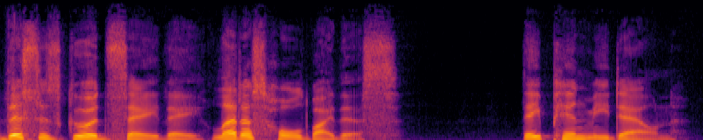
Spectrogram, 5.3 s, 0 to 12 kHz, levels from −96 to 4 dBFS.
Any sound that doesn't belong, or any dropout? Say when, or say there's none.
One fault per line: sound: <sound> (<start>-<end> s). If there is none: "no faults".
no faults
